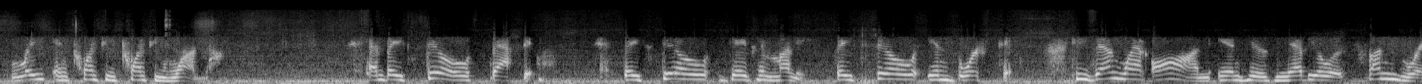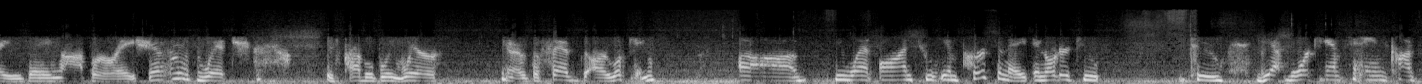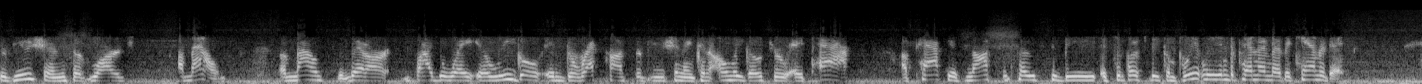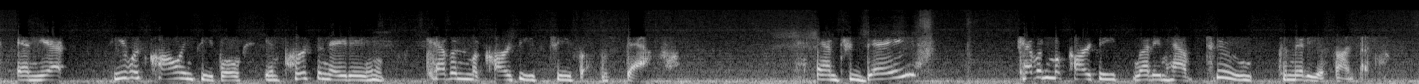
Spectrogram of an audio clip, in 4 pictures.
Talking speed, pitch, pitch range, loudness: 115 wpm, 195 Hz, 160-215 Hz, -16 LUFS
